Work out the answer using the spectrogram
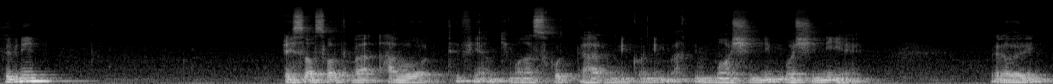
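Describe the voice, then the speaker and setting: A man's voice: sits low, creaky, pauses often, warm tone, roomy sound. A man giving a spiritual talk as teacher and counselor, telling stories animatedly and acting out the people he quotes.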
